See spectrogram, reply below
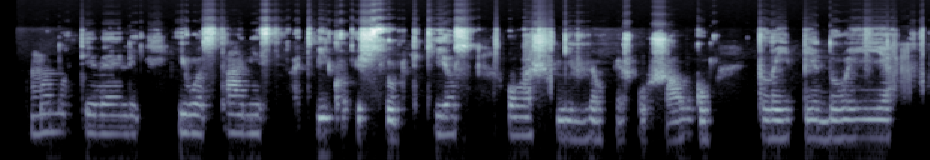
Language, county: Lithuanian, Šiauliai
